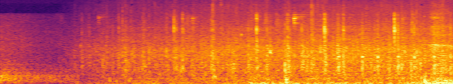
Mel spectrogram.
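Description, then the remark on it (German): Steady rain falls under a dark grey sky over muddy land in damp cold, a dense hiss of drops with scattered sharper patters, growing a little heavier after a quiet opening second. No voices. “Regen, Regen. Der Himmel dunkelgrau. Das Land eine Schlammwüste.”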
